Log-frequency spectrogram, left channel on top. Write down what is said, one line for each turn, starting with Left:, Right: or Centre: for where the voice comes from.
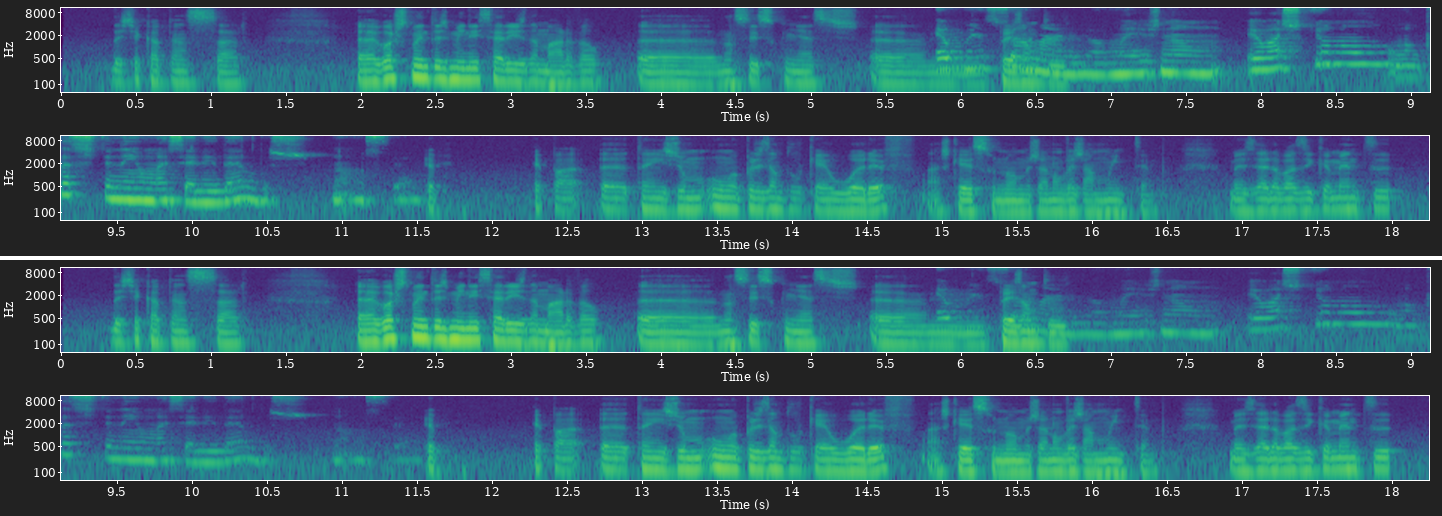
Right: deixa cá pensar. Eh, gosto muito das minisséries da Marvel. Eh, não sei se conheces. ehm,
Left: Eu conheço
Right: por exemplo,
Left: a Marvel, mas não. Eu acho que eu não, nunca assisti nenhuma série delas. Não sei.
Right: é, epá, eh, tens um- uma, por exemplo, que é What If. Acho que é esse o nome, já não vejo há muito tempo. Mas era basicamente.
